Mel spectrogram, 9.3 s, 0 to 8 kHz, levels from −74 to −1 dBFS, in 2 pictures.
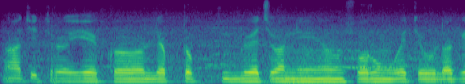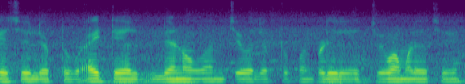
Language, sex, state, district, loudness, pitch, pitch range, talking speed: Gujarati, male, Gujarat, Gandhinagar, -18 LUFS, 105 Hz, 100-105 Hz, 135 wpm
